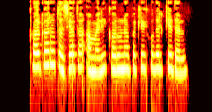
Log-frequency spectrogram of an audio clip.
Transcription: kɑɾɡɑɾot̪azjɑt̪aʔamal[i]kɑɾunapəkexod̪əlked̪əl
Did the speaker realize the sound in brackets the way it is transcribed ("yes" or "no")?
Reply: yes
